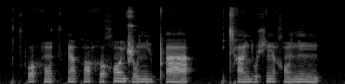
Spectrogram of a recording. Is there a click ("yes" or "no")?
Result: no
